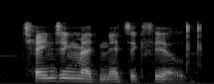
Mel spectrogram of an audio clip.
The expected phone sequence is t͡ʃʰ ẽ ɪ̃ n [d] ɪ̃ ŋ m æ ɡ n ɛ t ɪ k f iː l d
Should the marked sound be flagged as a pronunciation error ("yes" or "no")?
yes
